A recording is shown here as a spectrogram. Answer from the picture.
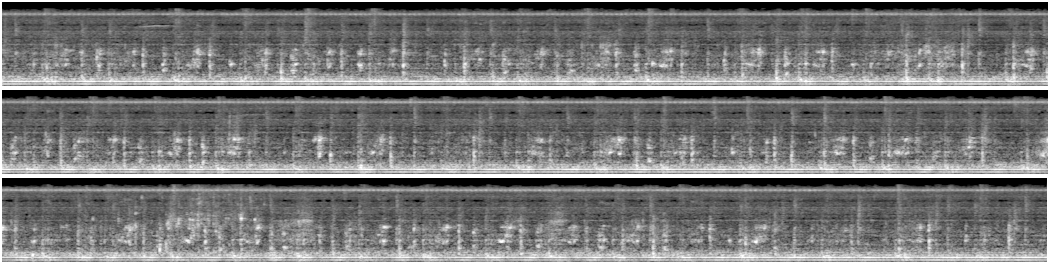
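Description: Electric pottery wheel humming steadily while wet hands shape clay on the spinning wheel head. A light, uneven ticking runs on through it.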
